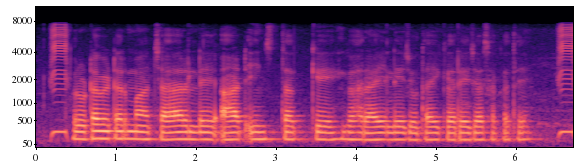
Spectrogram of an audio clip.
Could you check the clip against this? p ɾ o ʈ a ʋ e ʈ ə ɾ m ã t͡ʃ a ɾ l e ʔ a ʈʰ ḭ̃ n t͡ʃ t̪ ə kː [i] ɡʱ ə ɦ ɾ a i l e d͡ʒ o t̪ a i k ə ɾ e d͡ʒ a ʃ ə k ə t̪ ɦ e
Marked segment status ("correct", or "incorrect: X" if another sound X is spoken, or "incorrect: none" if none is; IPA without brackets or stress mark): incorrect: e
